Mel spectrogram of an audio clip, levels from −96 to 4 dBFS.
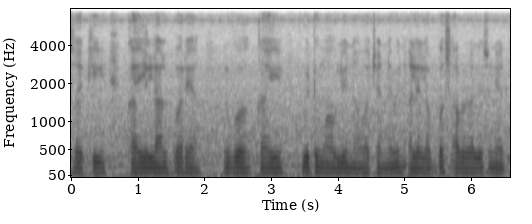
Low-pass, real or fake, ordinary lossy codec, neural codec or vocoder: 7.2 kHz; real; none; none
